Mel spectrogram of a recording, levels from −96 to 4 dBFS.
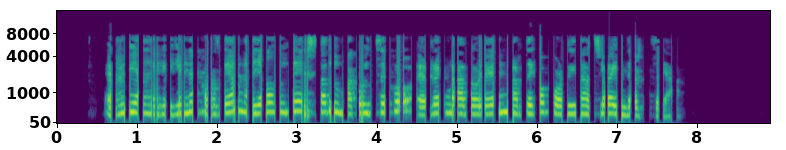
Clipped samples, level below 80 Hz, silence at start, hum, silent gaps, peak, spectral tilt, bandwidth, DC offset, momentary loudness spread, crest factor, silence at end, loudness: under 0.1%; -46 dBFS; 0.6 s; none; 6.15-6.20 s; 0 dBFS; -4.5 dB/octave; 7.8 kHz; under 0.1%; 7 LU; 14 dB; 1.25 s; -14 LUFS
